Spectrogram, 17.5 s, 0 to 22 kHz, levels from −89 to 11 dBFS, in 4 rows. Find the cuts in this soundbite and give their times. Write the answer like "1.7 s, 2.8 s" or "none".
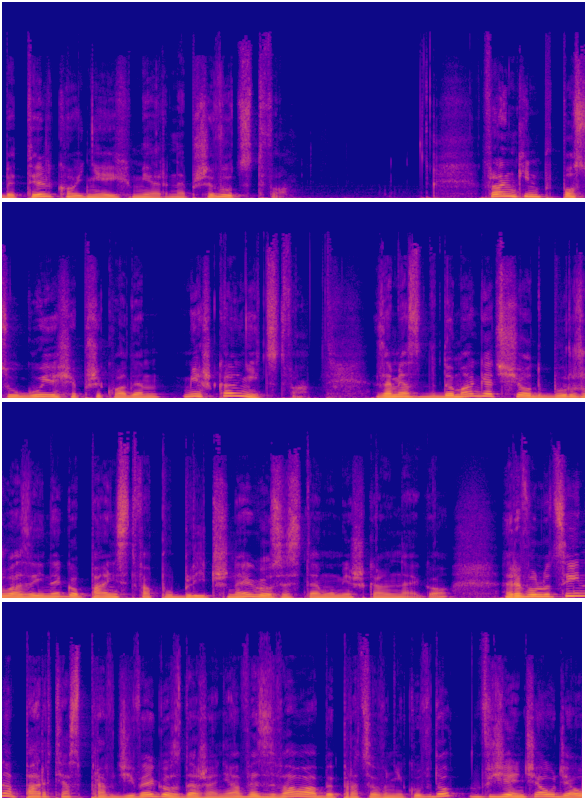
none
